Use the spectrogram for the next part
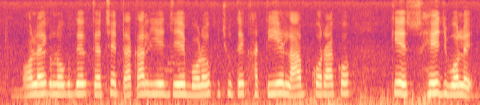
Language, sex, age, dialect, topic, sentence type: Bengali, female, 31-35, Jharkhandi, banking, statement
